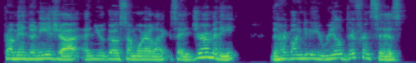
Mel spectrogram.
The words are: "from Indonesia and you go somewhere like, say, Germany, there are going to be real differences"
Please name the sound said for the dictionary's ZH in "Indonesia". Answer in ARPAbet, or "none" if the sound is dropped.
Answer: ZH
